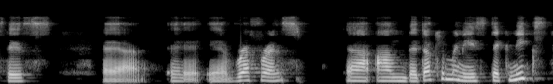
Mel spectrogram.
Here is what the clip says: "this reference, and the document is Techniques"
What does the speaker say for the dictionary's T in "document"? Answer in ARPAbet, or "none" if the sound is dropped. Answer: none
